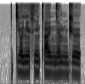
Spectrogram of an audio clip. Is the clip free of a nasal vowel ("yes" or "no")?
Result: no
